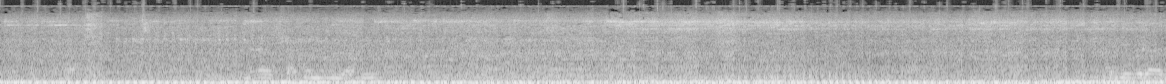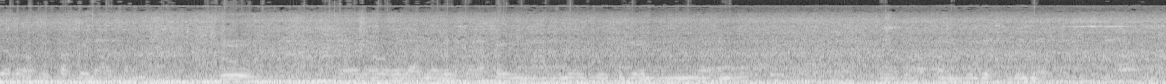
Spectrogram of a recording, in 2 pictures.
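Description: Steady low rumble of a motor vehicle engine running close by, easing slightly near the end, with indistinct voices over it.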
